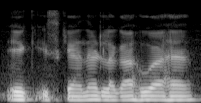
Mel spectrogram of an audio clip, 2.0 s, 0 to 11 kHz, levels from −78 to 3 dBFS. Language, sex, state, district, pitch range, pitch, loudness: Hindi, male, Bihar, Patna, 115-120 Hz, 120 Hz, -14 LUFS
